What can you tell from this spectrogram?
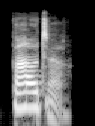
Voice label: "pouter", Indian; Dictionary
